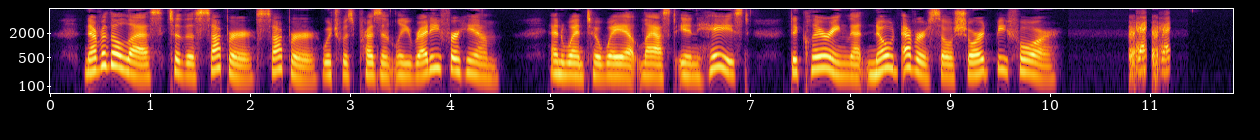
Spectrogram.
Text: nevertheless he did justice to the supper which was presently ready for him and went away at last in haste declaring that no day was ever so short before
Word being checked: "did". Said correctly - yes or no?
no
